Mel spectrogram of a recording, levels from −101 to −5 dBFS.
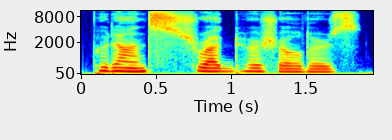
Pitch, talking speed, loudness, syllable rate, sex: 160 Hz, 125 wpm, -17 LUFS, 4.5 syllables/s, female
